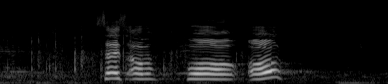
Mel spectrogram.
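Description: Young women shout loudly in celebration.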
